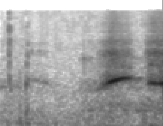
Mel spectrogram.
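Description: A person whistles two short, clear tones, the second steady and sustained, with breathy air around each note and no talking.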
